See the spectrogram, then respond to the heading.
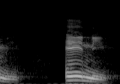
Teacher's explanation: Esse ar ele vem, ele vibra a corda e ele vai para o nariz quando eu falo M. Ó, fecho a boca, o som vai para o nariz. M, N, vai lá para o nariz.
